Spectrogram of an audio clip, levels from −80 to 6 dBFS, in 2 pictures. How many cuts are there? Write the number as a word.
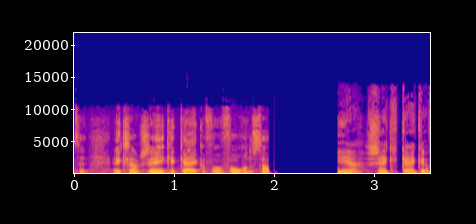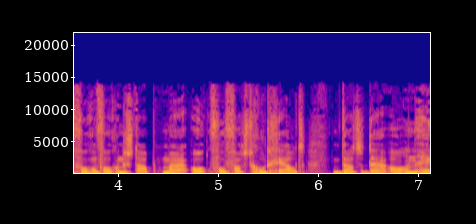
zero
